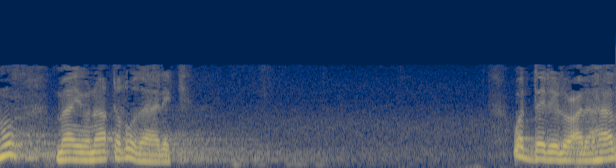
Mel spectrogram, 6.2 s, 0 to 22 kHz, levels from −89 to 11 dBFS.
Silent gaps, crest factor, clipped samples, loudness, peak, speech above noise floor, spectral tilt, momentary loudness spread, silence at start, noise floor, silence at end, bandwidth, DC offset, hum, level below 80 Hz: none; 14 dB; under 0.1%; -18 LUFS; -6 dBFS; 32 dB; -13 dB/octave; 22 LU; 0 s; -48 dBFS; 0 s; 5.4 kHz; under 0.1%; none; -54 dBFS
